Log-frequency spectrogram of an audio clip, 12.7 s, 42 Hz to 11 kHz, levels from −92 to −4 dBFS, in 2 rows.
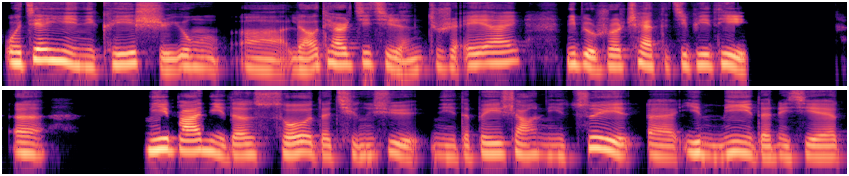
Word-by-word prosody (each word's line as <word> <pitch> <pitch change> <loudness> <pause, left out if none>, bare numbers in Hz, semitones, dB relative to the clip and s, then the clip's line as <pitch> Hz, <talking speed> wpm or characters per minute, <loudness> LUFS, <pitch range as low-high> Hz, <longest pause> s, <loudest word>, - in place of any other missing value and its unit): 我 200 0 +4
建 240 +5 +6
议 215 -6 +5
你 160 -2 -3
可 180 +5 -5
以 185 +2 +5
使 130 -10 0
用， 145 -4 -4
呃， 130 -5 -6
聊 130 +4 0
天 195 +3 -2
儿 180 - +4
机 195 +2 -3
器 170 -5 -2
人， 125 +2 -4
就 155 +2 -9
是 145 0 -4
AI， 195 +5 0 0.3
你 185 0 -1
比 175 - +2
如 145 - +4
说 160 +4 0
ChatGPT， 165 - 0 0.8
嗯。 170 -3 0 0.8
你 220 +2 +8
把 200 -1 +6
你 190 -6 0
的 155 +2 0
所 160 +1 0
有 175 -2 +2
的 145 - -4
情 145 +1 -6
绪， 155 -3 -4
你 145 -2 -9
的 145 - -7
悲 165 +4 0
伤， 160 -1 -3
你 145 -1 -9
最， 160 - +2
呃， 145 -4 -3
隐 175 -1 0
秘 160 +3 -1
的 140 -1 -2
那 140 0 -7
些， 140 0 -2
160 Hz, 245 characters per minute, -20 LUFS, 145-180 Hz, 0.8 s, 你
